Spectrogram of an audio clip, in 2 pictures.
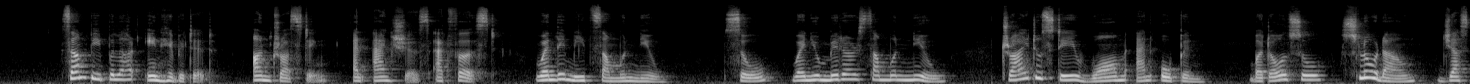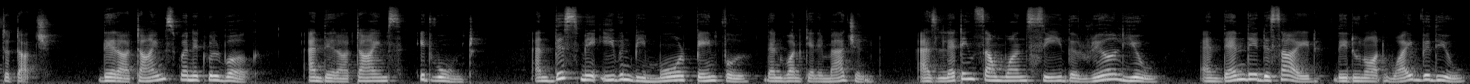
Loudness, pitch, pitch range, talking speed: -21 LUFS, 170 Hz, 140-200 Hz, 150 wpm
